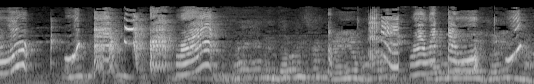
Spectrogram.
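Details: Talking pet ringneck parrot, words "mummy papa"; dense run of squawky, harmonic syllables with swooping pitch, interleaved with lower voice-like tones throughout.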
